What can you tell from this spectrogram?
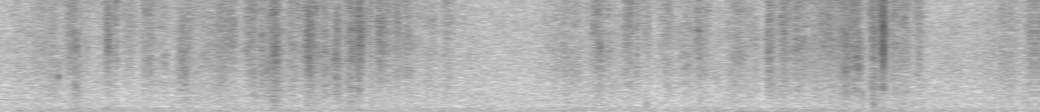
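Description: Faint, light clicks and rustling of a crochet hook working cotton yarn, barely above near silence.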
